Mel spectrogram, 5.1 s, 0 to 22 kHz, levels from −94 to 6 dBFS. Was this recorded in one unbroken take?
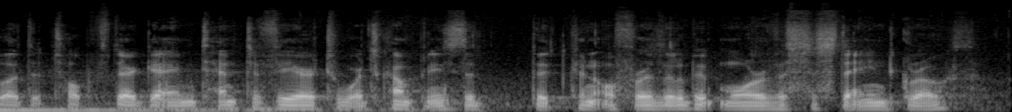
yes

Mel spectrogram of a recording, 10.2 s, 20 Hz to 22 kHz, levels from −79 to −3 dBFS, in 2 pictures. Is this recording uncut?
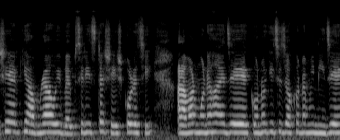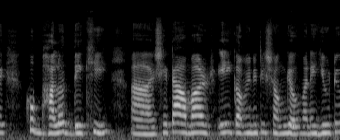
yes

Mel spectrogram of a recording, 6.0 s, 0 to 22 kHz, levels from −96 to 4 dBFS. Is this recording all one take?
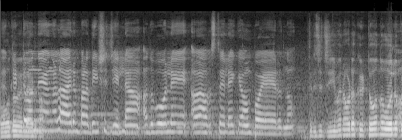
yes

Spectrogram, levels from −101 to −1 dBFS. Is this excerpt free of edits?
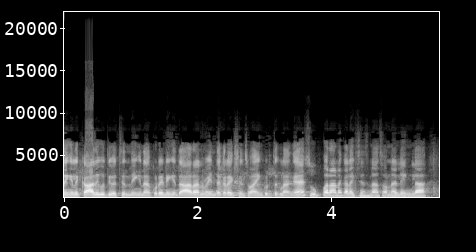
no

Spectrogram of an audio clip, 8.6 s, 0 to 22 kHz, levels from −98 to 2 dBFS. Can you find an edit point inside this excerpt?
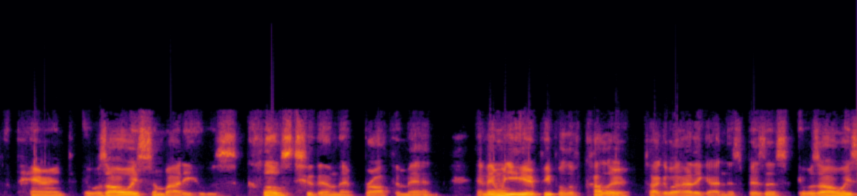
no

